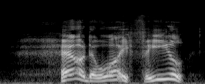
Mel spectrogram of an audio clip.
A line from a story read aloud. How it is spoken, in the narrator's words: he cried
